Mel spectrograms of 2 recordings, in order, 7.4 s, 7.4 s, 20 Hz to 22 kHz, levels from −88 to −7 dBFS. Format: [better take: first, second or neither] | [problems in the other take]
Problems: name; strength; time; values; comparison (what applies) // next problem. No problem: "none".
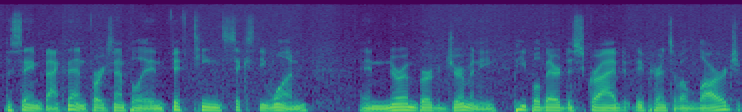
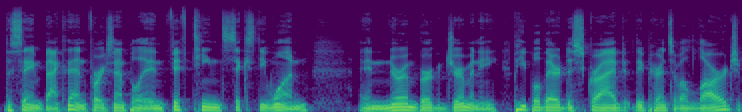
second | hiss; faint; throughout; 20 dB below the speech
